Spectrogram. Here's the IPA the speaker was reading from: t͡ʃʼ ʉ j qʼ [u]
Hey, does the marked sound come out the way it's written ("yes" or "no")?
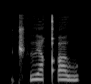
yes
